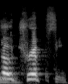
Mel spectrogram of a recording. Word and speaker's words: histotripsy: Get the name Histotripsy. Thank you. It's called histotripsy.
